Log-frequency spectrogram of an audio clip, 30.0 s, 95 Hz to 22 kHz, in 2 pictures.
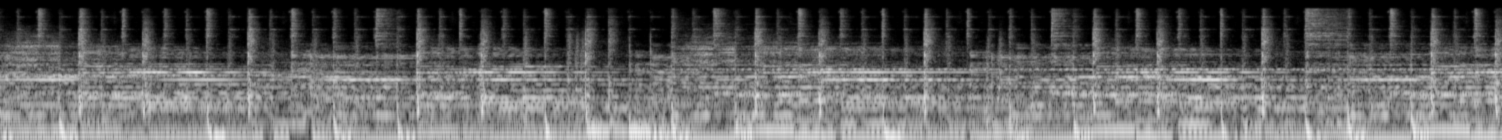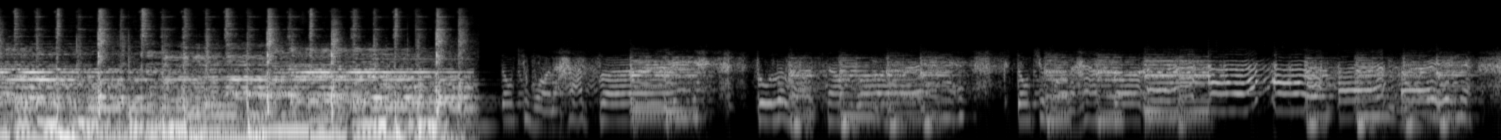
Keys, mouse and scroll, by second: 1.1 middle click, 1.3 scroll up 1, 2.0 middle click, 2.7-3.4 scroll up 1, 3.9-8.4 drag, 9.8 right click, 11.1 click, 13.4-14.9 typing, 15.0-28.7 drag, 29.4-30.0 typing.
